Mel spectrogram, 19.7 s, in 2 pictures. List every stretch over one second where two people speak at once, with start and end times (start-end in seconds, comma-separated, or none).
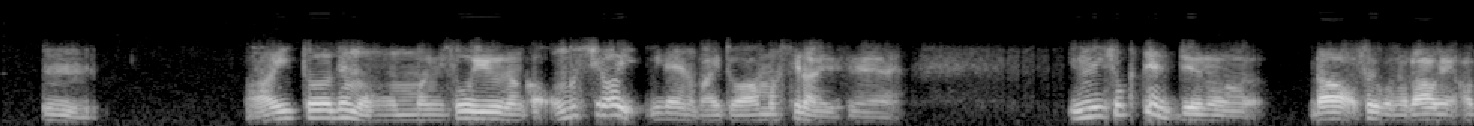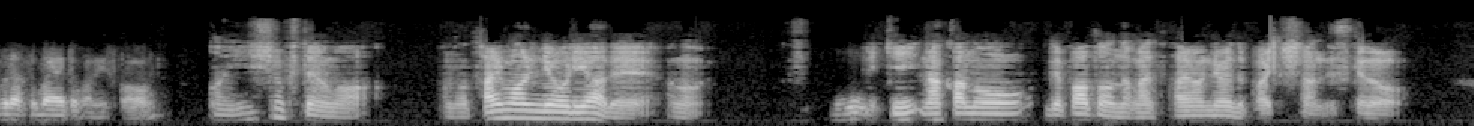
none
